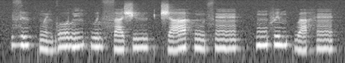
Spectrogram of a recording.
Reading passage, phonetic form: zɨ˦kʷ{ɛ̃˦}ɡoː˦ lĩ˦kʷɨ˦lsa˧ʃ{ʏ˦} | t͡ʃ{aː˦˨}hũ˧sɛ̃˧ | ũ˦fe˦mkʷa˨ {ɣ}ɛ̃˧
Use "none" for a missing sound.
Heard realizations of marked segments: ɛ̃˨, ɨ˦, aː˨˦, h

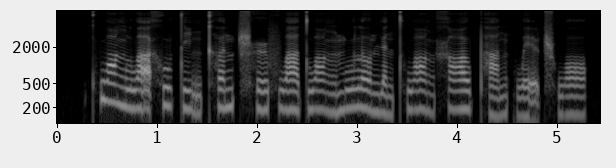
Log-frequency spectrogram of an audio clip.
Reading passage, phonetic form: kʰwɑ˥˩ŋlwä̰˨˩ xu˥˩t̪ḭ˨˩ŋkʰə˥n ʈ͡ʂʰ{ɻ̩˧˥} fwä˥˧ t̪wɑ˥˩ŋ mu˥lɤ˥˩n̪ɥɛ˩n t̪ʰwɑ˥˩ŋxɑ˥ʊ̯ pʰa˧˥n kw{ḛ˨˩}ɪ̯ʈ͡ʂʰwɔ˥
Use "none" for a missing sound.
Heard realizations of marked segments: ɻ̩˧˥, ḛ˨˩

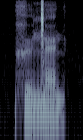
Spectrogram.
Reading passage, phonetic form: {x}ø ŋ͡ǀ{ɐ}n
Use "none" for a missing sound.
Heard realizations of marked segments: x, æ

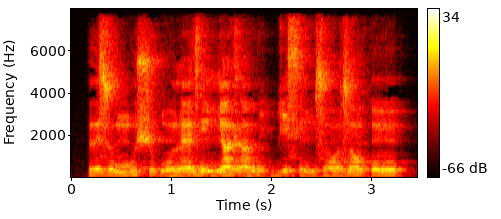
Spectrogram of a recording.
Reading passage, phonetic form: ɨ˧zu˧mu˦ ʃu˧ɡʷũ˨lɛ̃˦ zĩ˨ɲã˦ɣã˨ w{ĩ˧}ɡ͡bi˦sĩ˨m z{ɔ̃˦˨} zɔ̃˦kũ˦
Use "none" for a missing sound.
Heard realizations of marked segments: i˧, ɔ̃˨˦

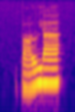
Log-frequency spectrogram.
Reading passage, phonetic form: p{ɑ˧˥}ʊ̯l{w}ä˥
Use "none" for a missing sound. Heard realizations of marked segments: ɑ˧˥, j

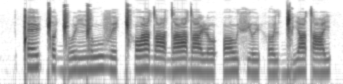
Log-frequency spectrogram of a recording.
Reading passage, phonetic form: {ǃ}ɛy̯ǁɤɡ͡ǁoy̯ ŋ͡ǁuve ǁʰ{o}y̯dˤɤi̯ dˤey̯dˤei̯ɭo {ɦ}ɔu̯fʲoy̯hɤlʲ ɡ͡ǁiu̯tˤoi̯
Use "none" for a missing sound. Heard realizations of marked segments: ǃ, ɔ, ʔ

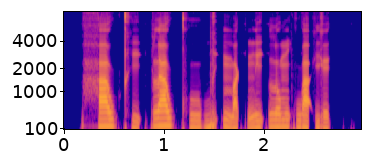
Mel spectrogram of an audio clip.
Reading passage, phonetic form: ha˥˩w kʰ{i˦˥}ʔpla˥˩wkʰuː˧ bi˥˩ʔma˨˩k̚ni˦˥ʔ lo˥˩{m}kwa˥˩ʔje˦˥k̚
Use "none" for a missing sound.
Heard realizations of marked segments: i˨˩, m

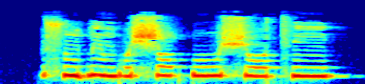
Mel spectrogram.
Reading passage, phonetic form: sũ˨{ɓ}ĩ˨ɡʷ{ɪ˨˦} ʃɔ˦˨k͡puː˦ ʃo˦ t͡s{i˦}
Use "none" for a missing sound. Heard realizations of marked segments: ɓ, ɪ˨, ĩ˦

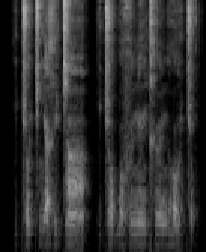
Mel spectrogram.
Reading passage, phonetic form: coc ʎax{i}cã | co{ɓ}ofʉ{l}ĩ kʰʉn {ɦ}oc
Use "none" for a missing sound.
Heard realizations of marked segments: i, ɓ, n, ɦ

